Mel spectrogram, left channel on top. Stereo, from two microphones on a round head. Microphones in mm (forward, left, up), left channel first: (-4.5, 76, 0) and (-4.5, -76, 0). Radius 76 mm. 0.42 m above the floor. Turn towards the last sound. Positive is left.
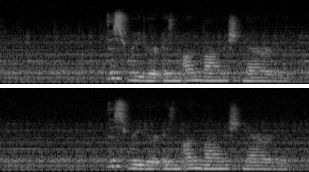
turn(degrees=70)  # may be behind; listen again after turning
